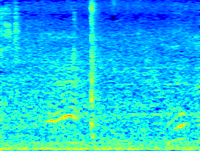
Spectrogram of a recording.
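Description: Café terrace ambience: brief snatches of voices over a steady low rumble, with a sharp click just under a second in.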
